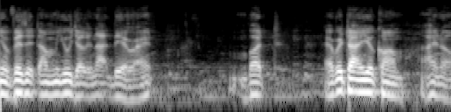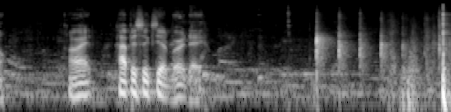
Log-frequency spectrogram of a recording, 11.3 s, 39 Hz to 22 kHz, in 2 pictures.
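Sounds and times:
speech: 0.0s - 2.0s, 3.0s - 5.8s, 6.5s - 8.3s
small group of party guests clapping at a 60th birthday celebration: 9.6s - 11.2s.

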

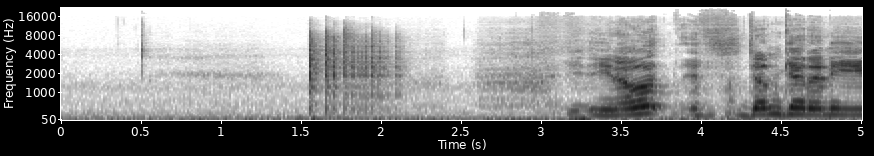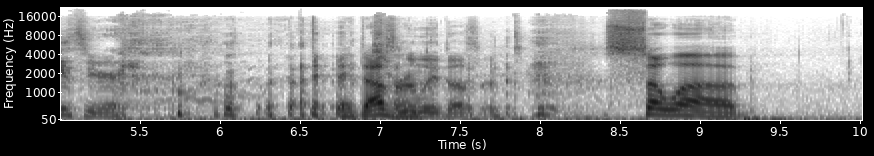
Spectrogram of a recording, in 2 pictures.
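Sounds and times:
dice tumbling and bouncing across a surface: 1.6s - 2.2s
speech: 3.2s - 9.4s
laughter: 5.4s - 8.2s.

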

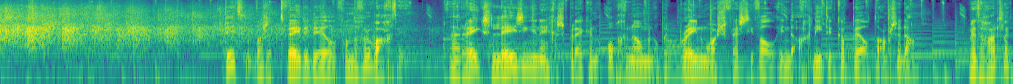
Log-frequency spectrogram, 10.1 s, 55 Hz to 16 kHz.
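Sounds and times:
audience applause: 0.0s - 3.8s
speech: 2.2s - 10.1s.

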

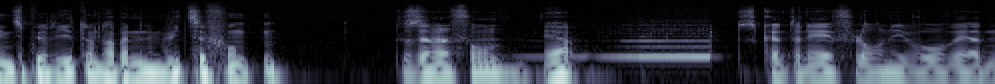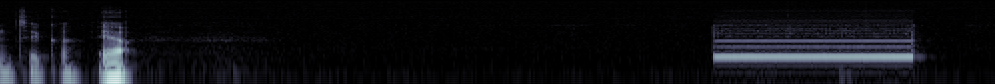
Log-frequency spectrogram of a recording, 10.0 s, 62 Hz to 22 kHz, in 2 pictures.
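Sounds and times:
speech: 0.0s - 3.0s, 3.7s - 5.8s
telephone busy tone: 2.6s - 3.6s, 8.6s - 9.6s.

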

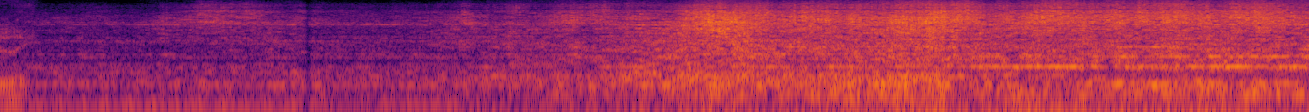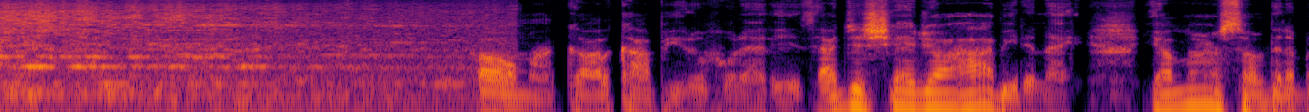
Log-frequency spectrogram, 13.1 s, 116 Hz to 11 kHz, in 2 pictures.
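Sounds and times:
freight train passing: 0.0s - 9.0s
speech: 10.6s - 13.0s.

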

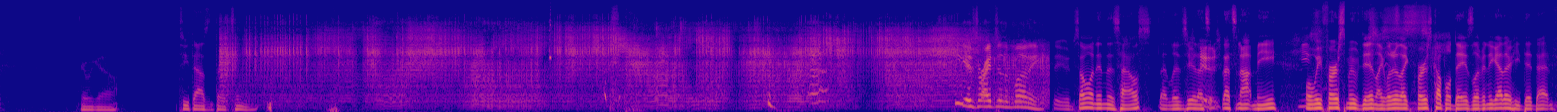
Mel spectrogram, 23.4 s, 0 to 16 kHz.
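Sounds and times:
speech: 1.2s - 1.8s, 2.7s - 4.2s, 14.4s - 23.3s
long loud fart: 3.3s - 15.8s.

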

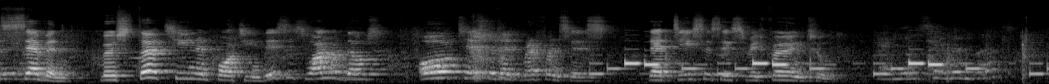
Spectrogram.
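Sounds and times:
speech: 0.2s - 10.4s
phone emitting short electronic beeps: 5.8s - 10.4s.

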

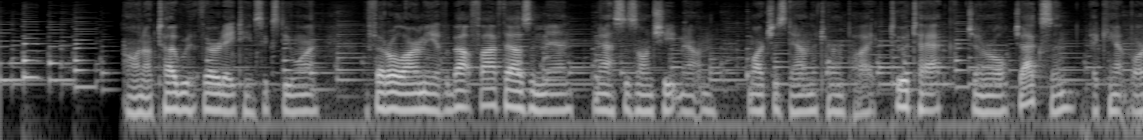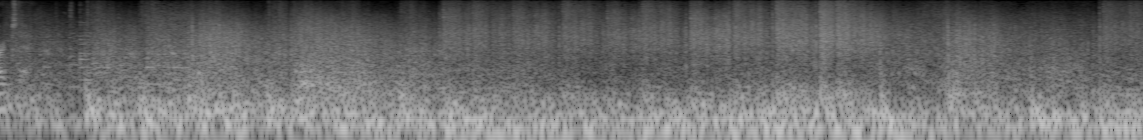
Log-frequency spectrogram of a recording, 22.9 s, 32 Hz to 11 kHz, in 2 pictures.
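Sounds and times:
speech: 1.3s - 12.5s
cannon and artillery fire in a battle bombardment: 11.4s - 22.8s
constant low rumble of a battle bombardment: 11.8s - 18.4s.

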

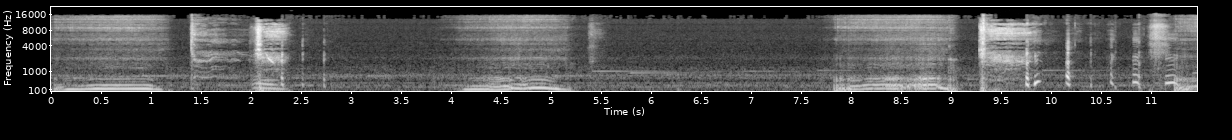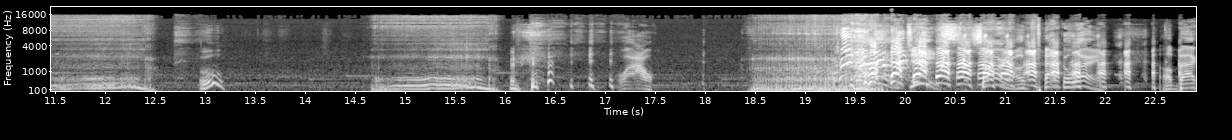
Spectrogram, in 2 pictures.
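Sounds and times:
loud rasping snoring: 0.0s - 1.2s, 4.0s - 5.3s, 7.8s - 9.2s, 11.2s - 12.6s, 14.6s - 16.2s, 18.4s - 19.9s
laughter: 1.4s - 2.8s, 9.3s - 11.3s, 16.1s - 17.3s, 19.3s - 22.9s
speech: 2.1s - 2.5s, 20.5s - 22.9s
person exclaiming: 17.1s - 17.5s.

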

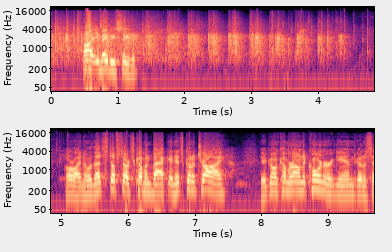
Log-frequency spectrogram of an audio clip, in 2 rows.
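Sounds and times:
audience at a morning service applauding: 0.0s - 5.0s
speech: 0.5s - 1.5s, 5.0s - 9.6s.

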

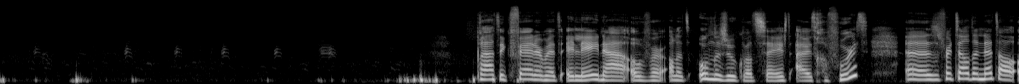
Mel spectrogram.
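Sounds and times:
geese honking: 0.0s - 3.8s
speech: 4.8s - 10.1s.

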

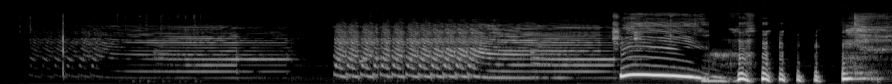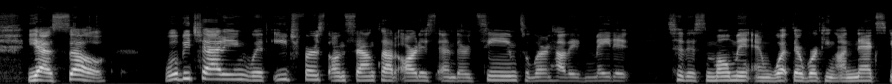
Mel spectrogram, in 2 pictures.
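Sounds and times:
air horn blasts: 0.3s - 6.2s
laughter: 6.8s - 9.1s
speech: 7.1s - 10.0s, 10.6s - 17.8s.

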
